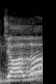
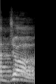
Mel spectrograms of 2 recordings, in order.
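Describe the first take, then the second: First: জল ending in an open 'o'; final vowel sounded. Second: Said in the usual way. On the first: Shown as a demonstration. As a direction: say জল as two syllables, jo-lo. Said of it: "লয়ের সাথে অ থাকলে". (জল-কে 'জলো' করে বলা) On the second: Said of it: "Definitely এটা জল".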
